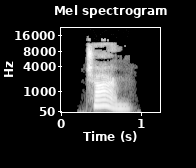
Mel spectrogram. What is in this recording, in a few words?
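"charm", spoken word, articulation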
